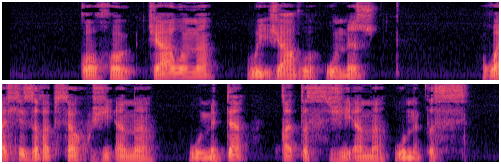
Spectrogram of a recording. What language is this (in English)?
Kabardian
